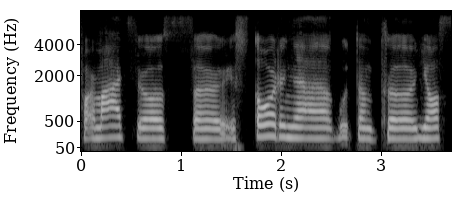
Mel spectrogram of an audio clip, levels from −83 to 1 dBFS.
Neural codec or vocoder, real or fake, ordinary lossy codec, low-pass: codec, 24 kHz, 0.9 kbps, WavTokenizer, small release; fake; AAC, 48 kbps; 7.2 kHz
